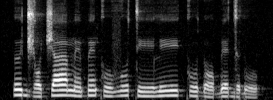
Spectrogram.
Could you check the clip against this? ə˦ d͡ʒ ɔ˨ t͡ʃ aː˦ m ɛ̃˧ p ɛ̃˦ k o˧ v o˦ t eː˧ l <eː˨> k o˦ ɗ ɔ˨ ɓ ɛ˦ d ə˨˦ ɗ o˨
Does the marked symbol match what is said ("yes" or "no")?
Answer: no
